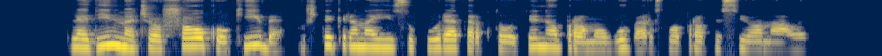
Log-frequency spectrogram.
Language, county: Lithuanian, Marijampolė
